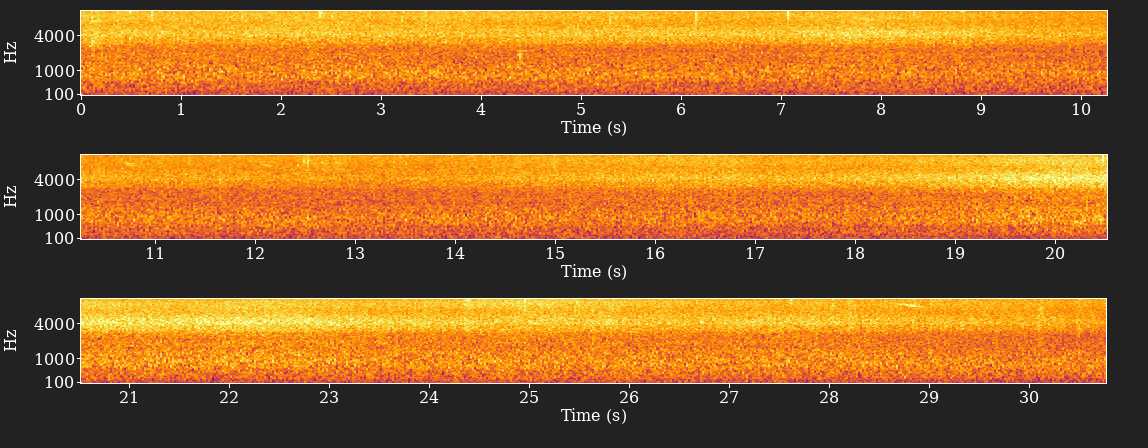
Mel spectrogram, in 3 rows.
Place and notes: Krumhornet, Östersund, Sverige - Krumhornet backyard
The wind in the trees. Birds busy. Definitively more than two, maybe four, more?
The calmness. The waves of winds coming and going. It´s not warm, but neither cold. Good I have a jacket on. That tree in the middle, why has it that leaning pole? The common fields behind. Children must love it here. But not today. There´s a plane in the sky. With people. Where do they come from? Tourists, going to the high mountains? Focused listening, global listening. I lose my focus often. It is calm and safe here. More warm inside of course, but I will come back there soon. Good with the air here in Jämtland. Breathing the air from the mountains. Good. Keep doing it. Listening. Recording. Now waves again. Am I at the sea? The crow reminds me not. But definitely calm waves. Of wind. In the trees.
Jämtlands län, Norrland, Sverige, 30 July, 14:11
